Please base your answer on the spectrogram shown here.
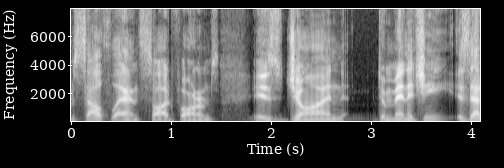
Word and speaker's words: Domenici: this morning from Southland Sod Farms is John domeni is that how you say your last name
